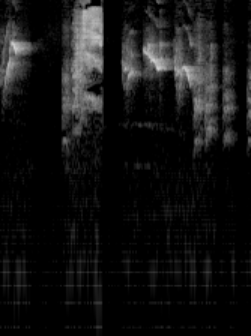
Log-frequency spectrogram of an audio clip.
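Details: A six-month-old Rusty-collared Seedeater, kept in a training cage, sings its first Tui Tui notes: a jumbled run of high whistles, buzzy bursts and slurred chirps, broken by short pauses.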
